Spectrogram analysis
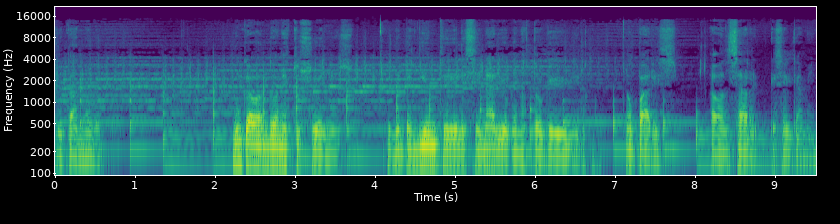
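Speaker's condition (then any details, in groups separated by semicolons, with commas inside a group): No condition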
